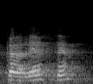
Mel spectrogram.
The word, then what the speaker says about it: charis: Está deletrada K-C-H-A-R-I-S. Y se pronuncia carece. ¿Y quiere decir esto esa palabra? La palabra gracia viene de la palabra charis. C-H-A-R-I-S o carece.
